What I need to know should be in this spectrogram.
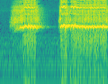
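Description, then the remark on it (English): Two loud, shrill blasts on a whistle: a short toot followed after a brief pause by a longer, sustained blast, with no talking. “This is a whistle. And I'm blowing the whistle right now.”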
